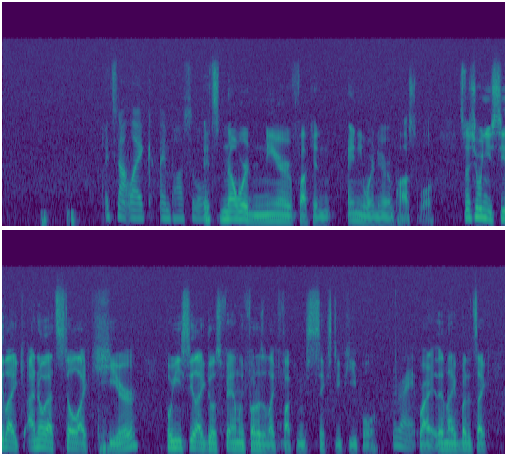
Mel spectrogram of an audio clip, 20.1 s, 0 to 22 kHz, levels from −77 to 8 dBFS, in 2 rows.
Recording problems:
wrong speed and pitch; too slow and too low; 0.7 times normal speed
hiss; noticeable; throughout; 15 dB below the speech

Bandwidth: 12 kHz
